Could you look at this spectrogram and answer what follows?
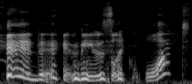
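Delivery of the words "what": high, startled imitation of disbelief; flabbergasted. Partner shocked at how she took it, flabbergasted. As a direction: jump up in pitch, taken aback. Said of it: "flabbergasted that I took it".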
